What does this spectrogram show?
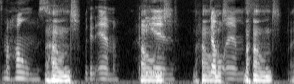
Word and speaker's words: Mahomes: he's an a uh Mahones or anything look at me talking like I know Sports say his name again Mahones it's Mahomes hones with an Mounds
